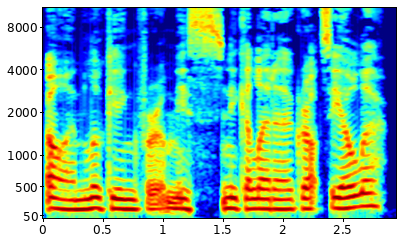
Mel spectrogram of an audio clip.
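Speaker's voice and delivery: put-on refined foreign accent, not quite British. A narrator's reading. Stranger at the door introducing himself, refined foreign accent. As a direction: introduce yourself with a vaguely European accent. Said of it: "He had an accent".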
